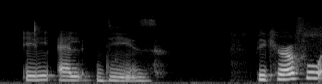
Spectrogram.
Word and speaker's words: disent: Ils, elles disent. Ils, elles disent. Be careful every time you see the ENT for the plural, it's never pronounced.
